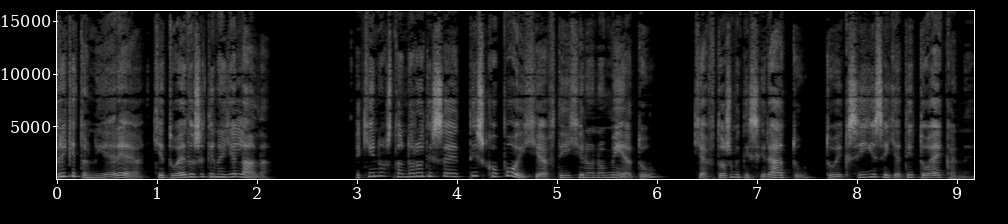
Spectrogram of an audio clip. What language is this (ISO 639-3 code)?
ell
